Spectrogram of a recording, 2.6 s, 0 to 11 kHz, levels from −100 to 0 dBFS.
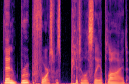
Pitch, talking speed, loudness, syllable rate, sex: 190 Hz, 140 wpm, -20 LUFS, 5.3 syllables/s, female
